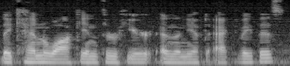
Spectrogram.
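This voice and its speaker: A man with a cold, a little sniffly, giving relaxed, rambling commentary over a game walkthrough. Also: fairly low pitch, a little fast. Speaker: gamer doing a walkthrough. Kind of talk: casual gameplay commentary.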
